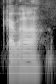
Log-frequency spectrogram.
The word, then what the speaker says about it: Carbajal: Carbajal, is that how you pronounce it? Yep. Carbajal.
